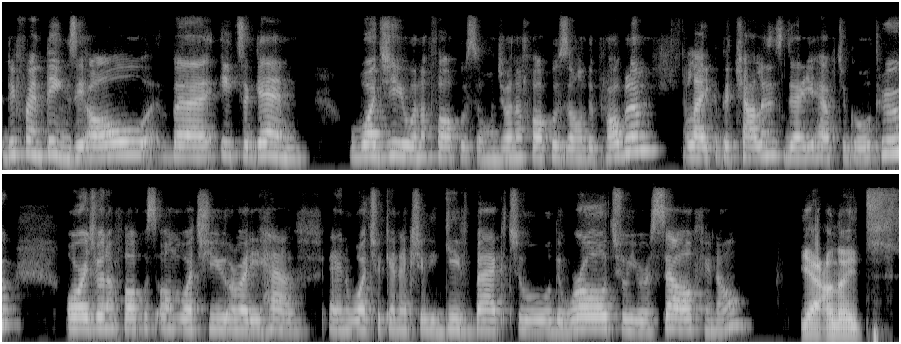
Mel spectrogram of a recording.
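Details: Adult woman speaking; typical speech.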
